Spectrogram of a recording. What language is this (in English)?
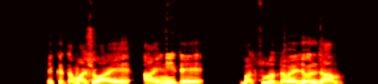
Sindhi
